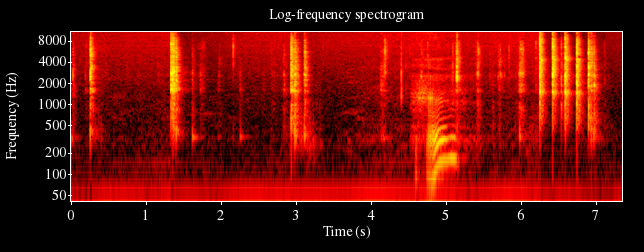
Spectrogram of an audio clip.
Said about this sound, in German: Es gibt nämlich eine ganz merkwürdige Stelle, als dieser Panzerschrank geöffnet wird. Ja. So. Und nun die Zahlen.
